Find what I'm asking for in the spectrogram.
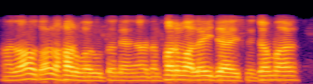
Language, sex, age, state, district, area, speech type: Gujarati, male, 18-30, Gujarat, Rajkot, urban, conversation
